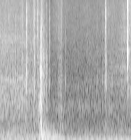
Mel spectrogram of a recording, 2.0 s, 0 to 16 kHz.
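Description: A car door on a 2015 Toyota Avensis Luna opens with a single short, loud mechanical clunk partway through, then a steady, quiet cabin hum carries on with no talking.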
